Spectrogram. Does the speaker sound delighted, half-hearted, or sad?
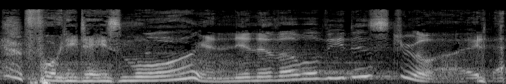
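delighted. It is said in a delighted, gleeful tone. The messenger is glad about the coming destruction. "Did he say it delighted about the future destruction of his archenemy?"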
